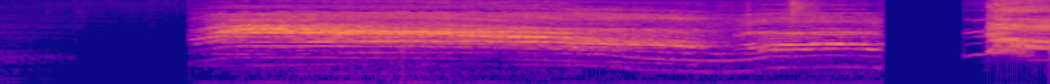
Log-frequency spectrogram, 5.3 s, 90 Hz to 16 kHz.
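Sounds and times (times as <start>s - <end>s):
two cats caterwauling fighting under a window: 1.0s - 5.1s.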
